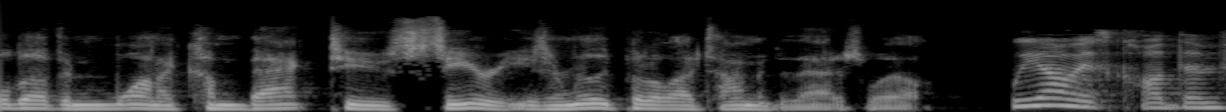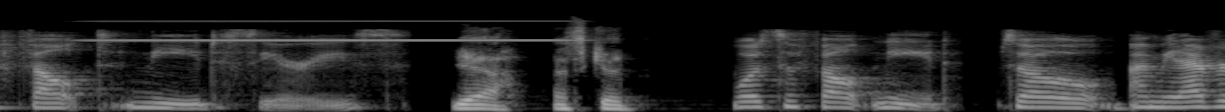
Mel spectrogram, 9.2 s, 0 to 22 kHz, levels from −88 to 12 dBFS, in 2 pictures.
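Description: A loudspeaker-to-microphone loop was likely held at the edge of feedback, so one tone rang on without running away. From 4.80 to 6.86 s, after "we always called them", a thin 5 kHz feedback whistle sits about 10 dB under the speech, swelling and fading slowly.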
